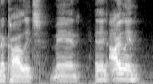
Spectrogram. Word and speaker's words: Eyeland: And then Island, the reason it's spelled EYE is just because it's different from ISLAND, right? So it still sounds the same.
